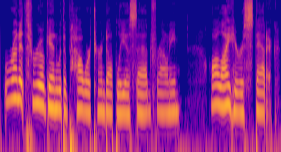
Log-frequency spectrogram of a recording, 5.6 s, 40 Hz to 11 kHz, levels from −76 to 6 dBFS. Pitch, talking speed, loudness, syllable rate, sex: 200 Hz, 180 wpm, -18 LUFS, 4.6 syllables/s, female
